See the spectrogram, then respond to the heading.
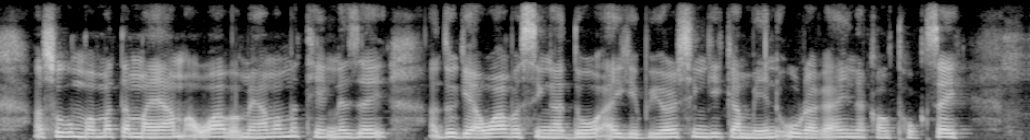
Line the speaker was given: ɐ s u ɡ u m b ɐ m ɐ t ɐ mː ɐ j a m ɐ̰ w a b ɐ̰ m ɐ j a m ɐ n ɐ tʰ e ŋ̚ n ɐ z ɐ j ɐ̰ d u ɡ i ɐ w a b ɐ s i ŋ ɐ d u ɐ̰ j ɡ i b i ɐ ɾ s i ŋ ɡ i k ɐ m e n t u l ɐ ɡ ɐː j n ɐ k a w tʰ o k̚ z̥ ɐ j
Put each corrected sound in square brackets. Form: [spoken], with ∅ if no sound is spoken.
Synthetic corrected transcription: ɐ s u ɡ u m b ɐ m ɐ t ɐ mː ɐ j a m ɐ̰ w a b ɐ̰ m ɐ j a m ɐ [m] ɐ tʰ e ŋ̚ n ɐ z ɐ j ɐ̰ d u ɡ i ɐ w a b ɐ s i ŋ ɐ d u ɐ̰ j ɡ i b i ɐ ɾ s i ŋ ɡ i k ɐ m e n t u [ɾ] ɐ ɡ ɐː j n ɐ k a w tʰ o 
